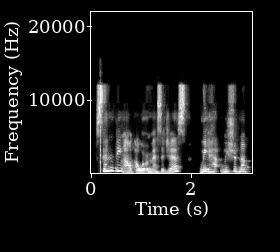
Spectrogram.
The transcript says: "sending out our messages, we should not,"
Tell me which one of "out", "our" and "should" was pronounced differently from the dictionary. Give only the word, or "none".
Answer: none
